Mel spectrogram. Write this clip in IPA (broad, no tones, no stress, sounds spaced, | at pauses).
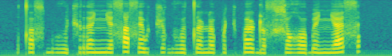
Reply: t ɔ s bʱ ʊ t͡ʃ r ɜ ɲ ɛ s ɑ s ɛ w t͡ʃ ɔ ɡ ɦ ʊ t ɜ ɳ ɜ p ɒ t͡ʃ p ɜ ɖ ɒ s ɕ ə ʁʷ ɪ ɓ ɛ ɲ æ s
